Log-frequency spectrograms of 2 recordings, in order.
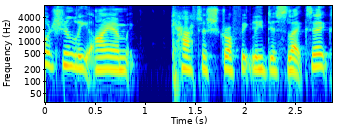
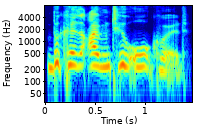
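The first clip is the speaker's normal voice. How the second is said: normal talking voice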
